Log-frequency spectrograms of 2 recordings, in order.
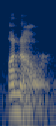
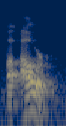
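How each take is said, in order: First: An n sound links the article to the word. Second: The article is a bare vowel with no n. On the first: The speaker calls it right. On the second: The speaker calls it wrong.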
